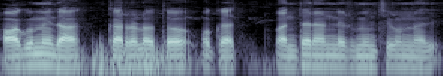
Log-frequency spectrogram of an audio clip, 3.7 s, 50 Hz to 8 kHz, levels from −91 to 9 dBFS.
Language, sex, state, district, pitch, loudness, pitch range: Telugu, male, Telangana, Mahabubabad, 100 Hz, -18 LUFS, 95-105 Hz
